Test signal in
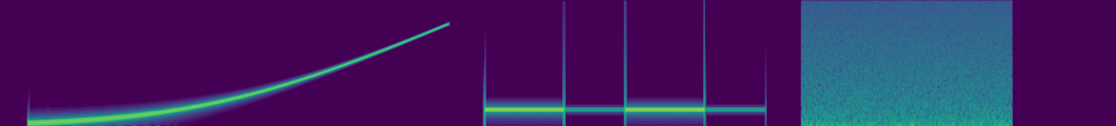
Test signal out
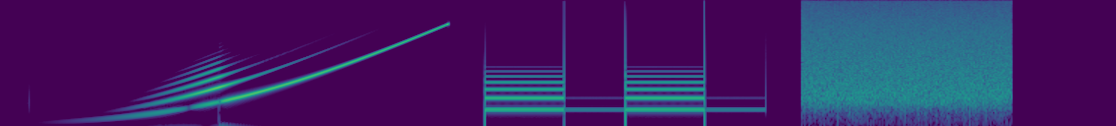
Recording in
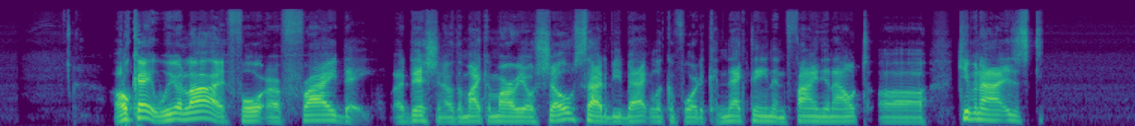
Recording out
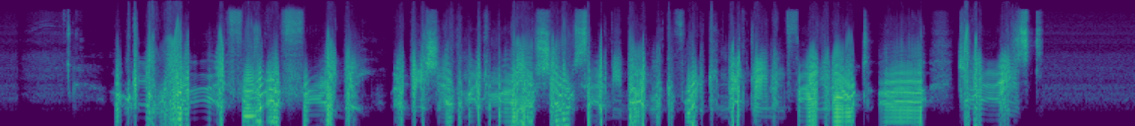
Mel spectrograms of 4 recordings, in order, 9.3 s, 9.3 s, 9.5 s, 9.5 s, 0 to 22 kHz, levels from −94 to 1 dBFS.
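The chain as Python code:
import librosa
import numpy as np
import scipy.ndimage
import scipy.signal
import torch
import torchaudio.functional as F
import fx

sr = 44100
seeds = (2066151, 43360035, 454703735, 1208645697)

y = scipy.signal.sosfilt(scipy.signal.butter(4, 680.0, 'highpass', fs=sr, output='sos'), x)
y = fx.over_compress(y, sr, threshold_db=-27.0, ratio=-0.5)
y = fx.doppler_dist(y, sr, depth_ms=0.99)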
